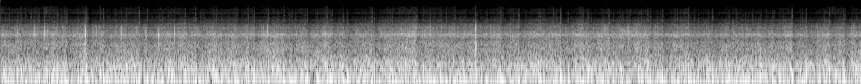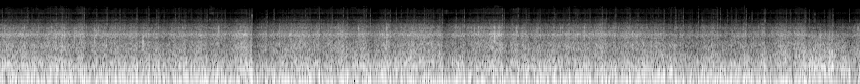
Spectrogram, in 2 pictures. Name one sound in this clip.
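Tyres crunch and rattle over gravel.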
